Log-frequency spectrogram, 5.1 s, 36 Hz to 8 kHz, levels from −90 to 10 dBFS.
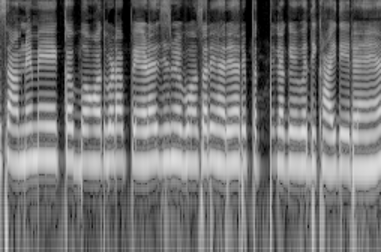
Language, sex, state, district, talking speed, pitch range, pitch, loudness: Hindi, female, Rajasthan, Churu, 210 wpm, 235-255 Hz, 245 Hz, -10 LUFS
